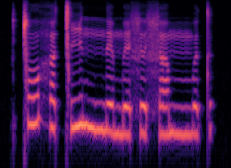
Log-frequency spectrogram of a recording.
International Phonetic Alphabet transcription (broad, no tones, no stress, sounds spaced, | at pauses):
ǀ o h ɐ ǀ i nː e m e ɬ ɨ ɬ ɐ mː ɵ t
